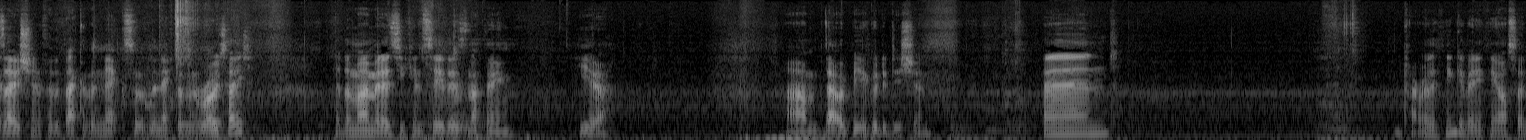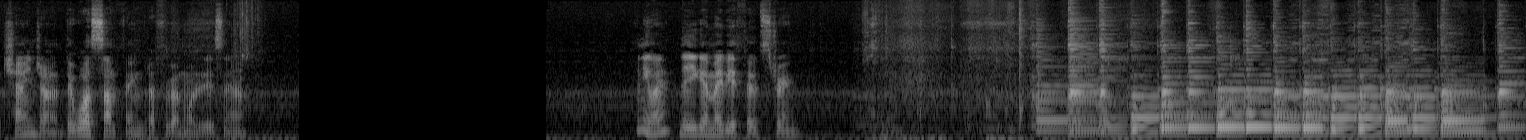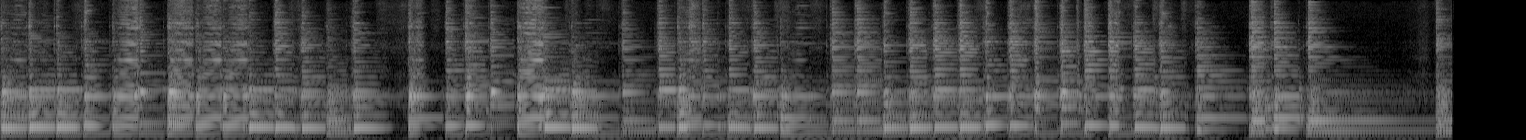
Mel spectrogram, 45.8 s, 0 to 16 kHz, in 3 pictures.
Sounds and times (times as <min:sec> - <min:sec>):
Plucked string instrument: 0:25.5 - 0:45.1.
